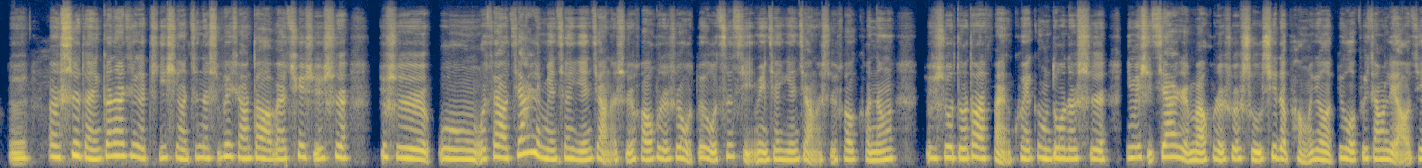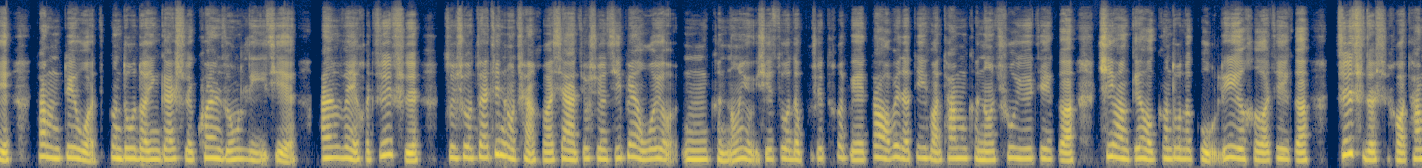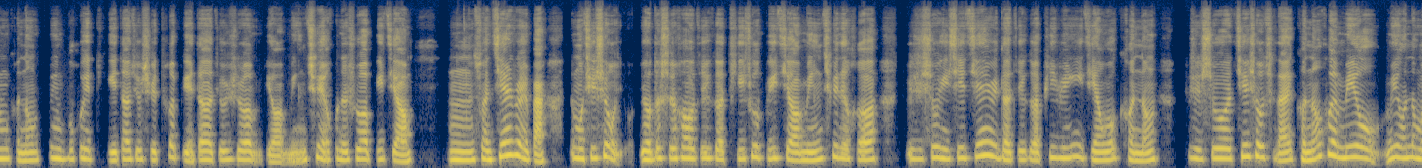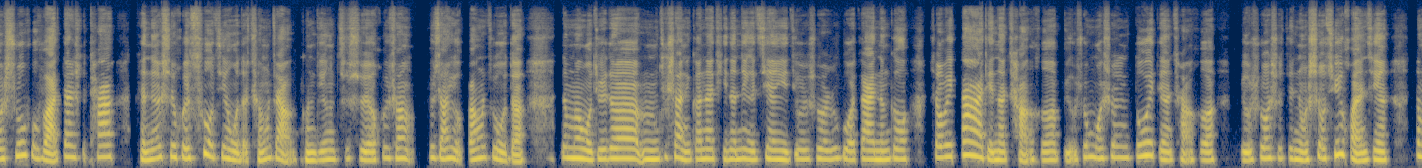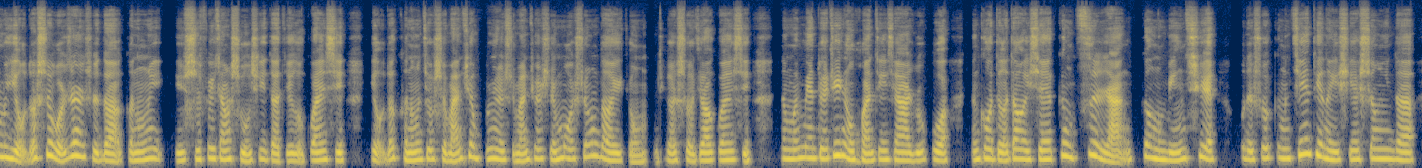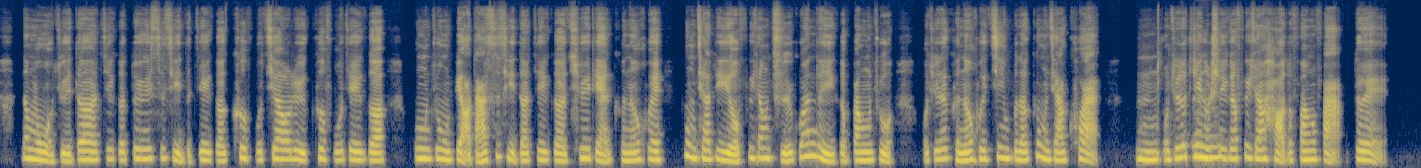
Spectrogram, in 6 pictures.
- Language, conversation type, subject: Chinese, advice, 我怎样才能接受焦虑是一种正常的自然反应？
- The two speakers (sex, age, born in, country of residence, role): female, 25-29, China, United States, advisor; female, 55-59, China, United States, user
- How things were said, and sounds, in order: tapping; other background noise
